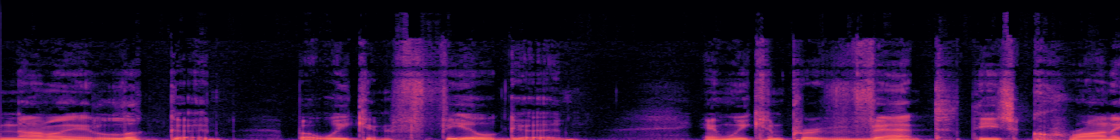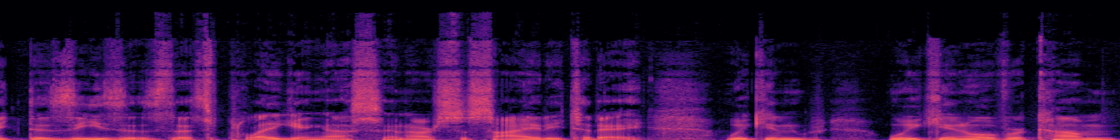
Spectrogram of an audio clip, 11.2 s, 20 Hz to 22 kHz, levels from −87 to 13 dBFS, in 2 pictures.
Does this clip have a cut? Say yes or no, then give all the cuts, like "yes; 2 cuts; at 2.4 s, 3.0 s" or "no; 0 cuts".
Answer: no; 0 cuts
